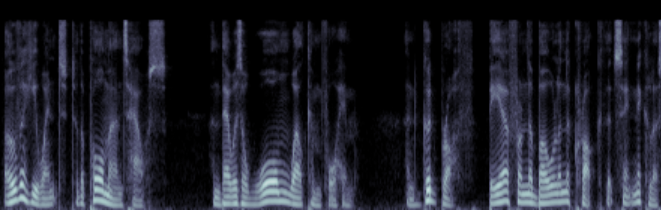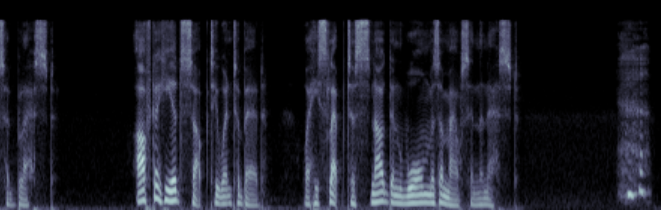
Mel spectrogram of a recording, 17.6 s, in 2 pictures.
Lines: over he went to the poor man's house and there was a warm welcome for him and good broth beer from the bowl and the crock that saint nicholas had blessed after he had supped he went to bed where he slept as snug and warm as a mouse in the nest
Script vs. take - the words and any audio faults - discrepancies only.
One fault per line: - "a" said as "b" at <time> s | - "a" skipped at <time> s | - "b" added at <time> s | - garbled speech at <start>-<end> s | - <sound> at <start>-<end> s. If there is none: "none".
- laugh at 17.0-17.5 s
